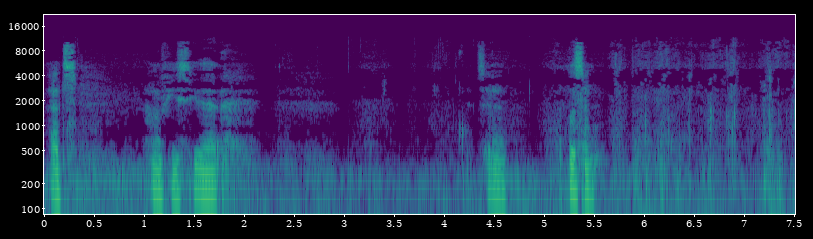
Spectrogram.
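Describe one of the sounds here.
A hand rustles through thick fur.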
